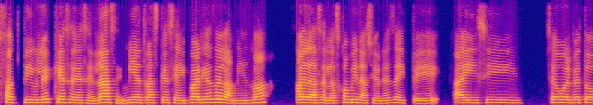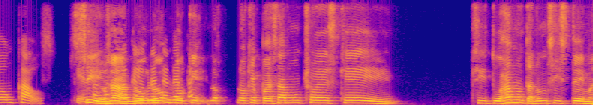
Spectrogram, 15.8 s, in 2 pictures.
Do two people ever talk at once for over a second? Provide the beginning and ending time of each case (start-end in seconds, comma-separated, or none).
8.8-10.5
